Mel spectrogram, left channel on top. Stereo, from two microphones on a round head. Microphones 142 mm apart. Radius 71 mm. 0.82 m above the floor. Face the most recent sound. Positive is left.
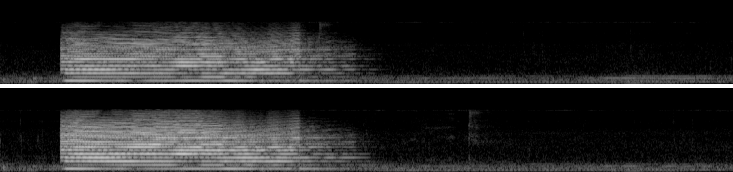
turn(degrees=5)  # may be behind; listen again after turning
